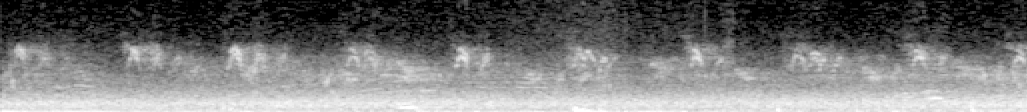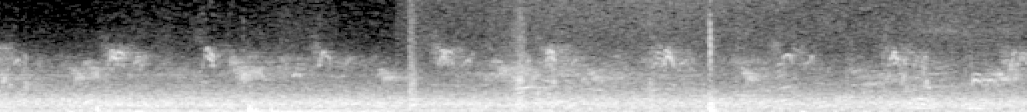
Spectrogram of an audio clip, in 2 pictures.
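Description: Near silence: faint room tone with small birds chirping high and quick in the background, a few chirps a second.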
